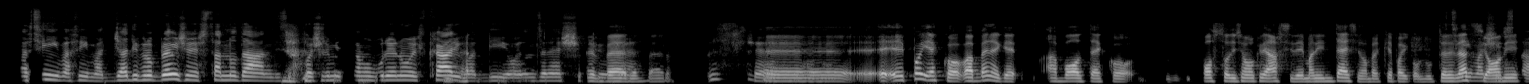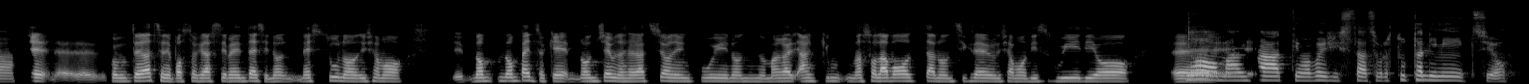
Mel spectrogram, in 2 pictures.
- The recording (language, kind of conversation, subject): Italian, unstructured, Come definiresti una relazione felice?
- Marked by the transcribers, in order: chuckle; laughing while speaking: "vero"; other background noise; chuckle; drawn out: "Ehm"; "cioè" said as "ceh"; "Cioè" said as "ceh"; "tutte" said as "utte"; "cioè" said as "ceh"; "tutte" said as "ute"; tapping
